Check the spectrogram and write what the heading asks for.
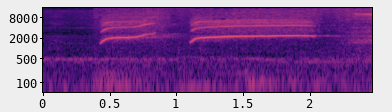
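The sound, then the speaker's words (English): Two whistled notes, a person's signal heard in the distance, each sliding upward and then holding steady, the second one longer, over a low background hum. “Uh, I, I assumed it was a whistle. Yeah, it was a whistle.”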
